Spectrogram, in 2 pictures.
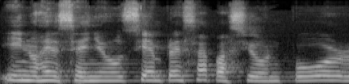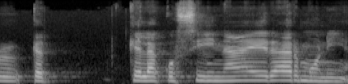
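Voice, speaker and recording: A woman's medium-pitched voice, fairly slow, monotone and flat, with very even loudness. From Venezuela, Caracas. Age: 50s. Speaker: entrepreneur. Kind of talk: interview.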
